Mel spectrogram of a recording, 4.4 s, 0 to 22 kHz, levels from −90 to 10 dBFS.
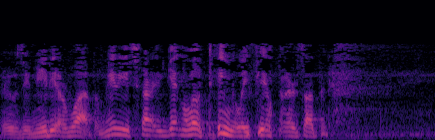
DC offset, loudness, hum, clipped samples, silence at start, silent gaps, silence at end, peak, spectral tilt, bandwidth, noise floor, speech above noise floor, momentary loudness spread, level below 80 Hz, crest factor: under 0.1%; -40 LUFS; none; under 0.1%; 0 s; none; 0.05 s; -22 dBFS; -5 dB/octave; 6.2 kHz; -62 dBFS; 23 dB; 15 LU; -72 dBFS; 18 dB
